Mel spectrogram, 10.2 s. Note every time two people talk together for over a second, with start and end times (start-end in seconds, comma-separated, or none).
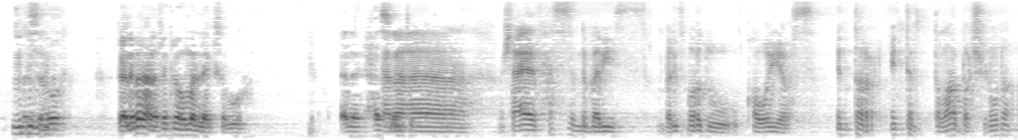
none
